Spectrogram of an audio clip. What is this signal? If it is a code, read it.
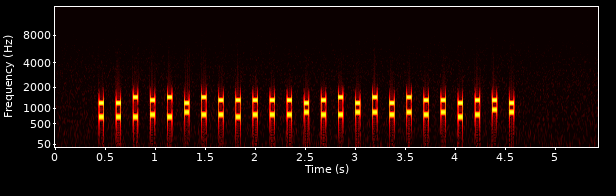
DTMF, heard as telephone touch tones, dialled by machine, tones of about 50 ms. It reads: 1135376525557567949581507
